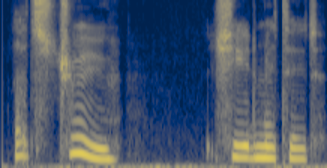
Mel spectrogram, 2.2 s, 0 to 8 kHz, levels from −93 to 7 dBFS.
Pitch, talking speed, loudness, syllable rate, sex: 210 Hz, 110 wpm, -15 LUFS, 4.4 syllables/s, female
